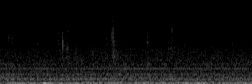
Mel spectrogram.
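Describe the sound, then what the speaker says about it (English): A clock in the video game Blue Prince ticks faintly and steadily, with soft, evenly spaced clicks sitting over a low, constant background hum. "I hear it ticking, but the thing's not swinging back and forth"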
